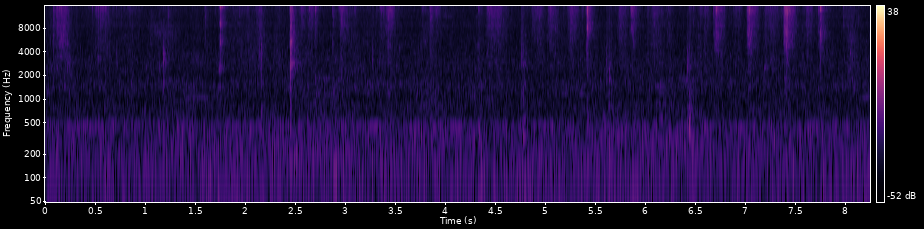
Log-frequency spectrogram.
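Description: A brush scrapes and taps against a stiff board.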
